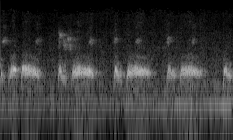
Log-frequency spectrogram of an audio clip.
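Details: Spotted dove cooing repeatedly, each phrase a short note followed by a longer low hollow coo, about once a second, with high thin bird chirps scattered between the phrases.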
